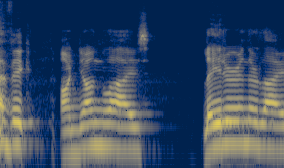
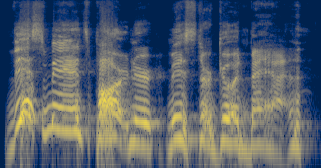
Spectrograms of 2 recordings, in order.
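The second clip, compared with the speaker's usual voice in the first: gravelly, mocking voice, louder; 2 semitones higher, 5 dB louder than usual. Reading a character's line aloud in a story: mocking gravelly tone. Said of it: "almost in a mocking, gravelly tone".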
